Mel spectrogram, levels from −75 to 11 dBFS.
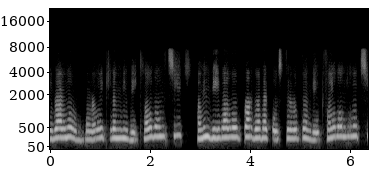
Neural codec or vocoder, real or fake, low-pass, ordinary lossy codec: codec, 16 kHz, 0.5 kbps, FreqCodec, smaller model; fake; none; none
